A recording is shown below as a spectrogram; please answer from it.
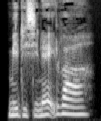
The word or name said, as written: medicinalvare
